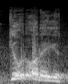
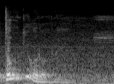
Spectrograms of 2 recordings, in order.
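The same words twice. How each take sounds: First: Said in the usual way. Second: A hushed, gentle question to someone weeping; soft tender repeat. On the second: Acted. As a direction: ask again much softer and lower. Husband asks crying wife why. (بہت دھیمی اور نرم آواز میں دوبارہ پوچھنا)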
